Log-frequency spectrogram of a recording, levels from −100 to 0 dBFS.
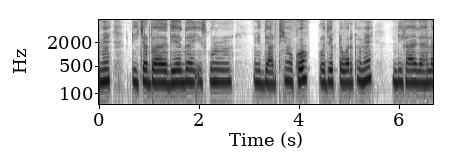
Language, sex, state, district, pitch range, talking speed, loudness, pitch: Hindi, female, Chhattisgarh, Korba, 195-210 Hz, 125 wpm, -17 LUFS, 200 Hz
